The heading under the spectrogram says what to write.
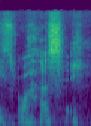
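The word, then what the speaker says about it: Suozzi: Swizzy? – Swazi.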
